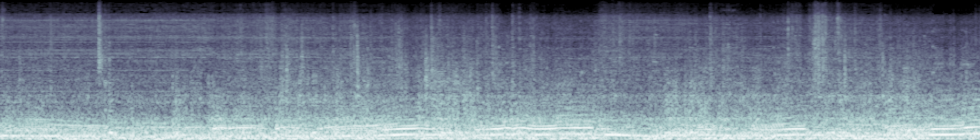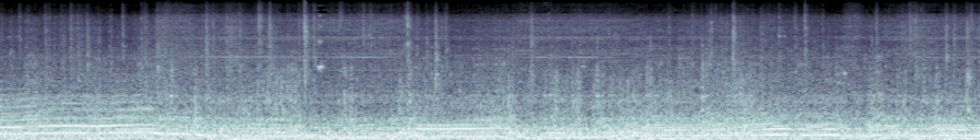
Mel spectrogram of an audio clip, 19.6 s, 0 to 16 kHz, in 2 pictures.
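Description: Mazda 323 GTR's turbocharged four-cylinder engine heard from inside the cabin, its pitch rising and falling again and again as the rally car accelerates and lifts off, with one longer climb in revs about halfway through. Under it runs a steady noise of tyres on gravel.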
